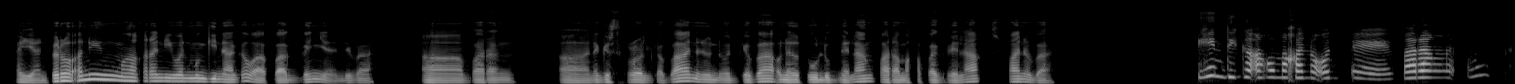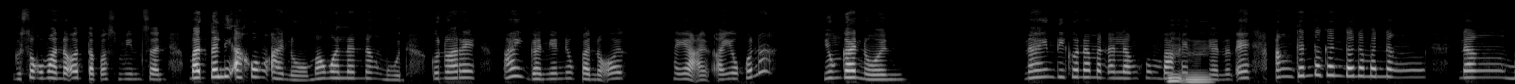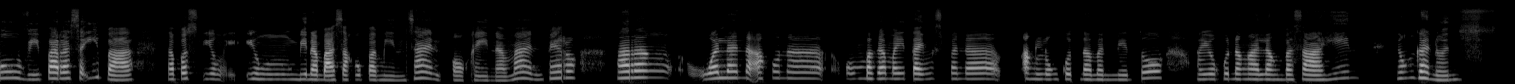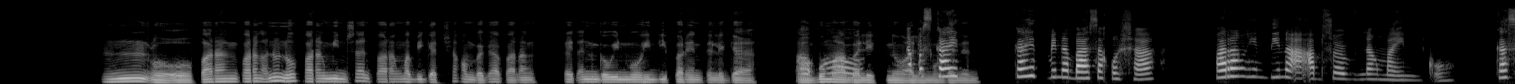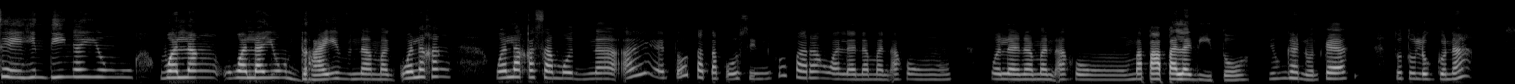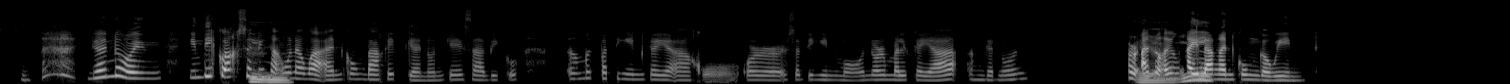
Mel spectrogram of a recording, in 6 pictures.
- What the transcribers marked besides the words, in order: chuckle
- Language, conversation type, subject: Filipino, advice, Bakit hindi ako makahanap ng tamang timpla ng pakiramdam para magpahinga at mag-relaks?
